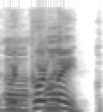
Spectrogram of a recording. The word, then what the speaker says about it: Coeur d'Alene: Coeur d'Alene, is that how you pronounce it? – Coeur d'Alene, Idaho.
